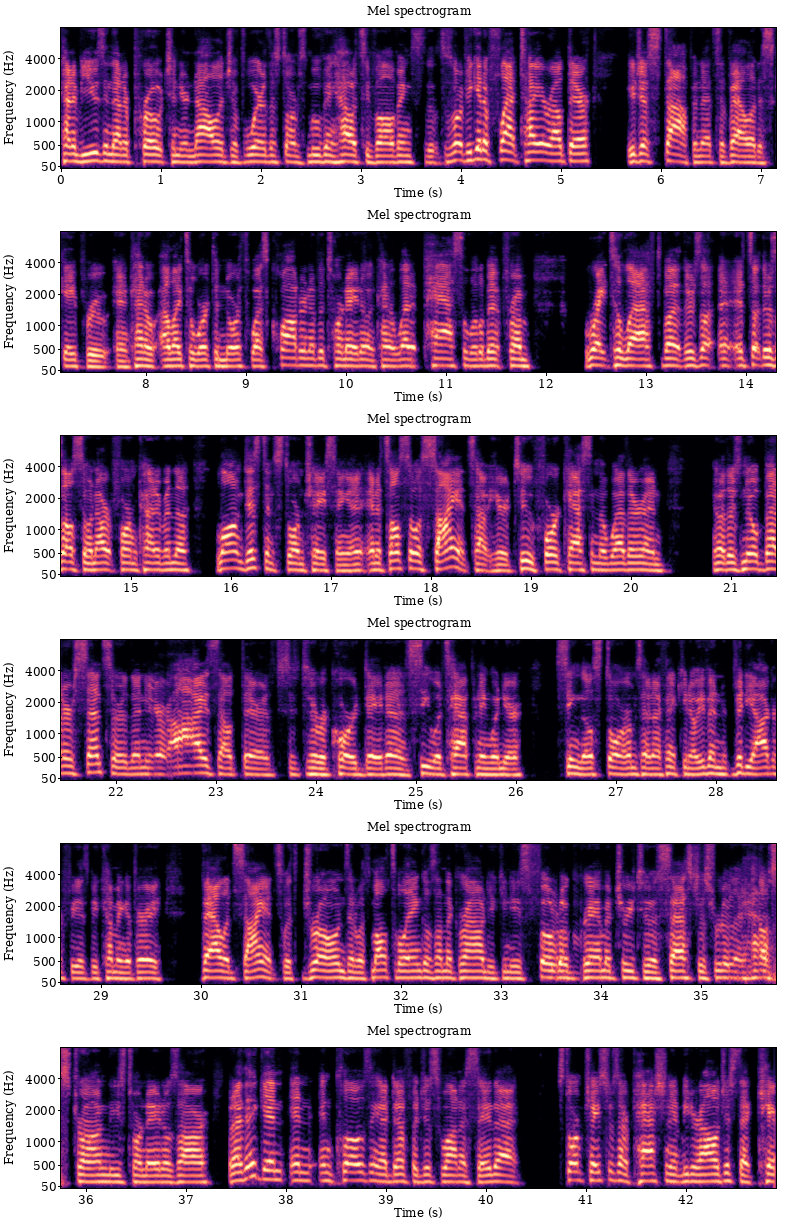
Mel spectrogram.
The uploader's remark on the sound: live from the road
